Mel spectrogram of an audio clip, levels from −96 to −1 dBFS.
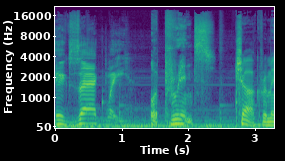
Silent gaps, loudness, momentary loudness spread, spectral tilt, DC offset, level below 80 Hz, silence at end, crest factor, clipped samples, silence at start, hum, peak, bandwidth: none; -22 LUFS; 9 LU; -4.5 dB/octave; under 0.1%; -34 dBFS; 0 s; 16 dB; under 0.1%; 0 s; none; -6 dBFS; 19.5 kHz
